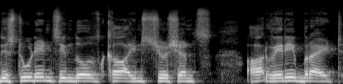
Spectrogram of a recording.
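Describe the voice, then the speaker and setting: A man with a Telugu accent speaks at a fairly slow pace, his fairly high voice carrying a dark, mellow tone. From Andhra Pradesh, India. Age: 60s. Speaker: retired law lecturer. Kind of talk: lecture. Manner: hesitant, with frequent uh fillers and repetitions.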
